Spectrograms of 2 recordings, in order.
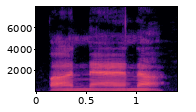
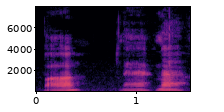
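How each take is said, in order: First: "banana" stretched out slowly, each syllable clear; slow, careful. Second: Very slow, settling. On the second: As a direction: land "Banana" slowly and softly. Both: Shown as a demonstration. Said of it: "spelling banana".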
